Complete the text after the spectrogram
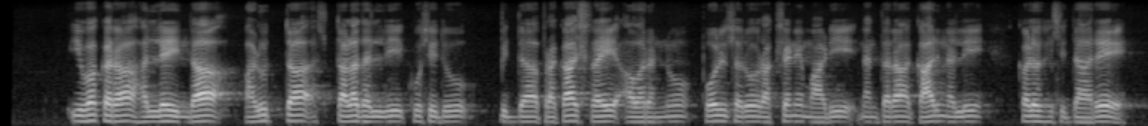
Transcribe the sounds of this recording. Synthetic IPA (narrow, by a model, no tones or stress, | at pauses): juʋɐkɐɾɐɦɐlːejind̪ɐɐɭut̪ːɐst̪ʰɐɭɐd̪ɐlːikusid̪u | bid̪ːɐpɾɐkaːʃɾɐjɐʋɐɾɐnːupo̞ːliːsɐɾuɾɐkʂɐɳemaːɽinɐnt̪ɐɾɐkaːɾinɐlːi | kɐɭuɦisid̪ːaːɾe̞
